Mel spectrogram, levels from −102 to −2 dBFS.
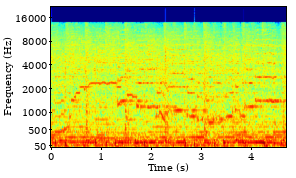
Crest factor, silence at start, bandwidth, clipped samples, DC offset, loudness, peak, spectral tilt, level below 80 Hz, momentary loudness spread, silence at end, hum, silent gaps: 12 dB; 0 s; 14 kHz; under 0.1%; under 0.1%; -12 LUFS; 0 dBFS; -4.5 dB/octave; -22 dBFS; 2 LU; 0 s; none; none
